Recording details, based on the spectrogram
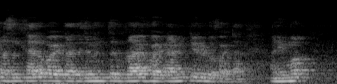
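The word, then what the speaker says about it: Pteridophyta: त्यामध्ये पहिली असते डिव्हिजन थॅलोफायटा, त्याच्यानंतरची डिव्हिजन ब्रायोफायटा आणि त्याच्यानंतरची डिव्हिजन असते टेरिडोफायटा. टेरिडोफायटाचं स्पेलिंग पी पासून सुरुवात होईल, पी सायलेंट असते, टेरिडोफायटा.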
